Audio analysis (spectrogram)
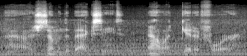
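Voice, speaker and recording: An actor playing a gruff, stern veteran infiltrator in a radio drama, terse and commanding with a gravelly voice. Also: male voice, extremely low pitch, big pitch swings, fast talker, background noise, full character voice. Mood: exasperated.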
